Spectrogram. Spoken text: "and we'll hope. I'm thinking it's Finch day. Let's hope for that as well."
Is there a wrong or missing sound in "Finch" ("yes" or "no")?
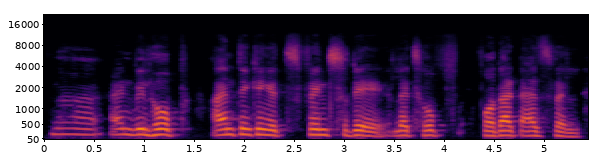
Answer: yes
